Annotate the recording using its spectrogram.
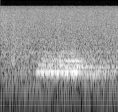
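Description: A steady, horn-like chord of several pitches held together, starting under a second in and fading away near the end.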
